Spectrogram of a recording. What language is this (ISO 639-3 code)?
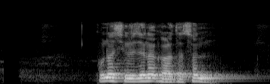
nep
